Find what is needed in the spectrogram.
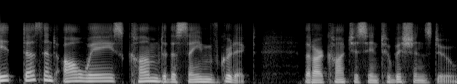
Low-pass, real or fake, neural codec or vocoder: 7.2 kHz; fake; codec, 16 kHz, 0.3 kbps, FocalCodec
